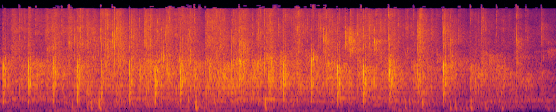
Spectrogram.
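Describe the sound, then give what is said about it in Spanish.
An audience applauds steadily for several seconds to welcome a speaker, a dense, even patter of many hands clapping at moderate loudness with no voices over it. “Recibamos a nuestro compañero con un fuerte aplauso.”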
